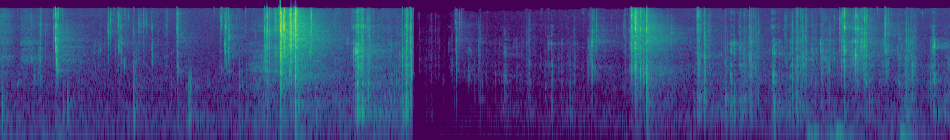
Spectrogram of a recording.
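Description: A spoon scrapes and stirs thick dip in a paper cup close to a microphone.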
